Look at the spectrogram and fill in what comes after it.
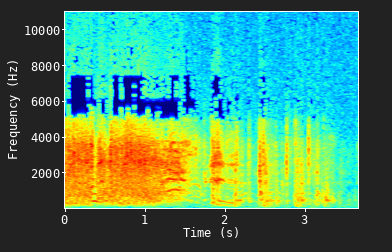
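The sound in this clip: A gunshot in a Western showdown erupts as a loud, harsh blast whose noisy tail lingers for about a second and a half before a man's voice takes over.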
